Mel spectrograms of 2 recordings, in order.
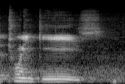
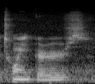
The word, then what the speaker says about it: Twinkies: They're the Twinkies, not the Twinkers, from Northern California, and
